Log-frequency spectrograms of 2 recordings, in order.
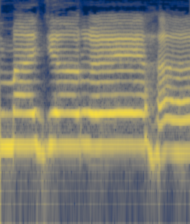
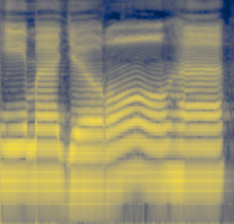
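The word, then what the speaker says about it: مجراها: Kalau di sini teman-teman masih ada yang nanya kenapa sih dibacanya enggak bismillahi majroha? Kan ada fathah tegak harusnya ro dong. Kenapa jadi merengmeng miring miring ke e? Nah, ini ada namanya tanda imalah. Nah, tadi udah dicontohin nih sama Bunda Riani nih ada tulisan imalah ya. Imalah itu artinya dibacanya antara fathah dan kasrah. Jadinya tengah-tengahnya e kayak e.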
